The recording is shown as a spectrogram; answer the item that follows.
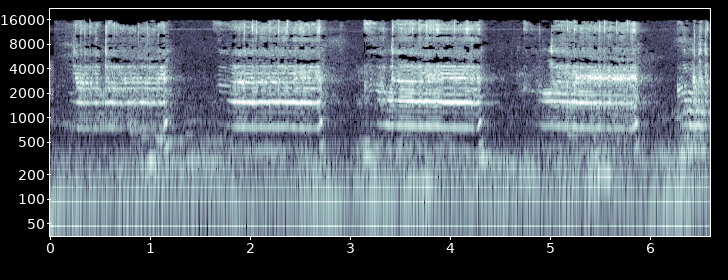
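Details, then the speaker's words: Expiratory grunting in a newborn: repeated strained, whiny cry-like sounds with each breath out, about every 1.5 seconds, like noisy gasping breathing from exhaling against a closed glottis; a sign of respiratory distress. "number two ang granting ung granting Yun po ung maingay na paghinga ni baby or parang umiiyak or parang ah yeah parang umiiyak na hindi mo mawari para siyang naghahabol ng hininga"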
